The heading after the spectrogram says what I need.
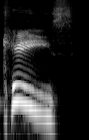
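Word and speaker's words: Caius: I know it's spelled Kais, but it is apparently Goneville and Keys.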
